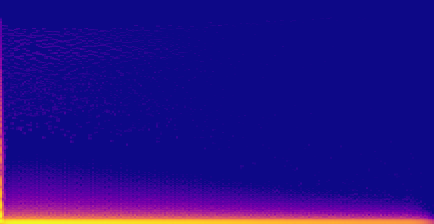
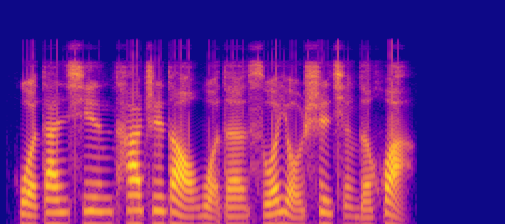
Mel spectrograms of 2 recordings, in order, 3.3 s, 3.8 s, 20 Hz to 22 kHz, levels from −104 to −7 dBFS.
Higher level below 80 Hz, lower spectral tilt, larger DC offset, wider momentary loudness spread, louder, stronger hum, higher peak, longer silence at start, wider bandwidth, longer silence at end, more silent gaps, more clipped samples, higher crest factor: first, -16 dBFS vs -60 dBFS; first, -12.5 dB/octave vs -2.5 dB/octave; second, under 0.1% vs 0.4%; first, 19 LU vs 10 LU; about the same, -20 LUFS vs -22 LUFS; neither; about the same, -2 dBFS vs -2 dBFS; second, 0 s vs 0.15 s; second, 0.2 kHz vs 11 kHz; second, 0.1 s vs 0.75 s; neither; neither; about the same, 16 dB vs 20 dB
